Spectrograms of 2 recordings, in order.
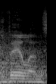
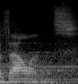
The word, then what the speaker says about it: valance: I didn't know it was actually pronounced valence. I've always called it a valance.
